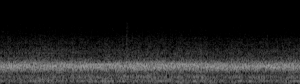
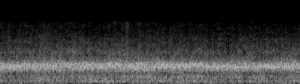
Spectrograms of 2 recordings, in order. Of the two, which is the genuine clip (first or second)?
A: first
